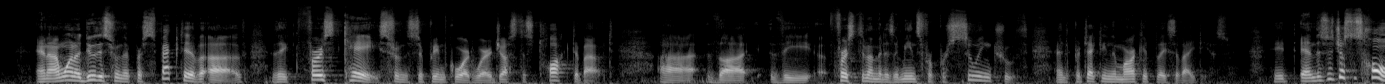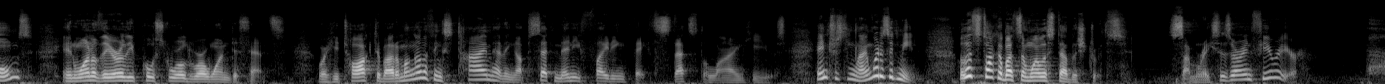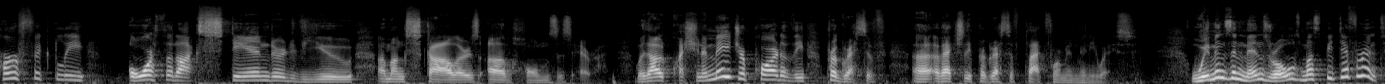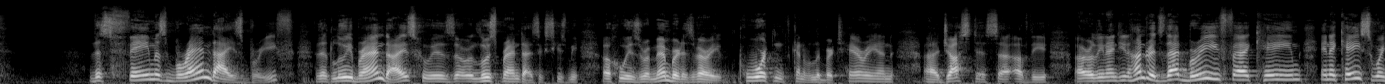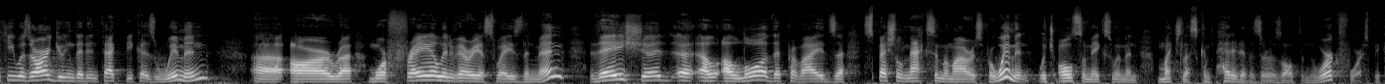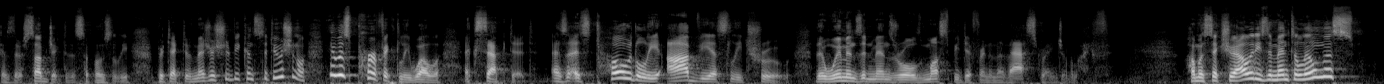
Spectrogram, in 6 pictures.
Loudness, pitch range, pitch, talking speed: -21 LUFS, 125-215 Hz, 160 Hz, 180 wpm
